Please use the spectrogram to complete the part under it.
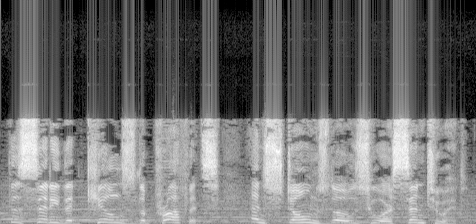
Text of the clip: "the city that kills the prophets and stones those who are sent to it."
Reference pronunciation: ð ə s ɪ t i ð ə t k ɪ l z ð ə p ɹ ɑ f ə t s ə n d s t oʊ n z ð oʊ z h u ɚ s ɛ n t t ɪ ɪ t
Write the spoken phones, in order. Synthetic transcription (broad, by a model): ð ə s ɪ t i ð ə t k ɪ l z ð ə p ɹ ɑ f ə t s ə n s t oʊ n z ð oʊ z h u ɚ s ɛ n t t ɪ ɪ t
